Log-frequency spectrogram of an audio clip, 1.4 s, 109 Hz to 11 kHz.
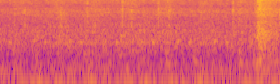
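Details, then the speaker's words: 2007 Toyota Tundra 5.7 V8 idling with uneven stumbling rumble, misfires in cylinders 2, 3, 4, 5 and 6 (P0300); new spark plugs didn't help; clogged, damaged catalytic converters found, replacement fixed it. "okay guys I got a 2007 Toyota Tundra uh 5.7 um you know I got this misfire right here the misfire is in cylinder 2 4 3 five and six"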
